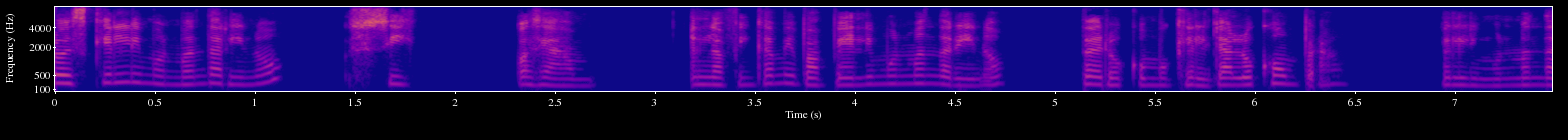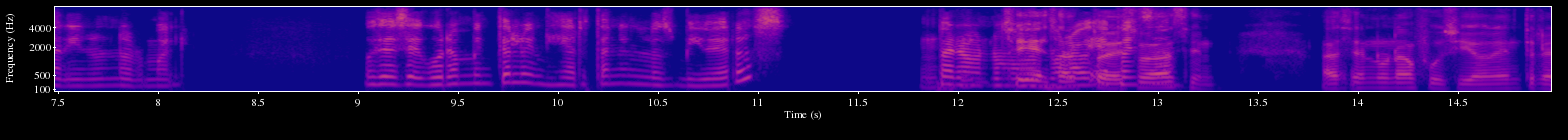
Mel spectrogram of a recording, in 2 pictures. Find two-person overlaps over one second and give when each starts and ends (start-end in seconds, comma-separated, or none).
11.9-13.1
